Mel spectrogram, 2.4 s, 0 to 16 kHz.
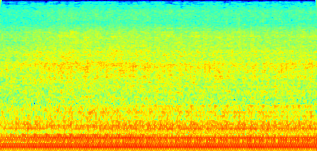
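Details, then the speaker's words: BMW M6 V10, previously rough on cold start with engine light, cold idle after repair: loud steady deep even rumble, about 92 dB, no hunting or stumble; idling cleanly. "For anyone wondering, it's reading about 92 decibels on cold start, which I think is pretty loud"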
